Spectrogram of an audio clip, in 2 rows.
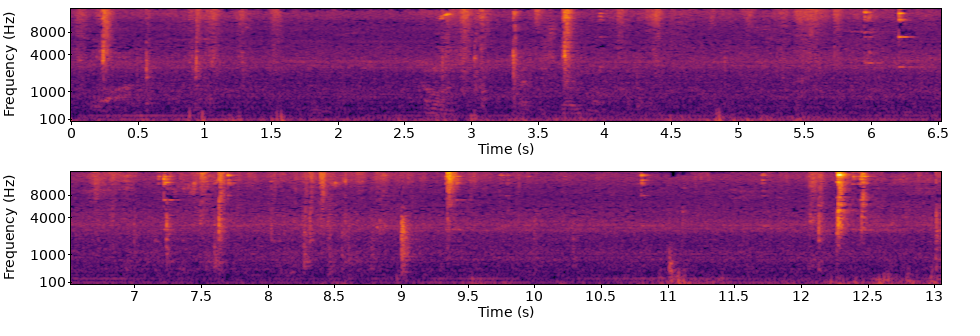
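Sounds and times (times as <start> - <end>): metallic tool clinks: 5.8 - 6.5.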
